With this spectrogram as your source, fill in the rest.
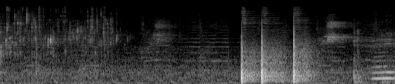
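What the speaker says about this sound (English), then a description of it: "Slowly add in your 1 cup water." A cup of warm water slowly trickles into a homemade paint mixture, a soft pour that gives way to a few sharp knocks and splashes against the container, with a voice speaking briefly.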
